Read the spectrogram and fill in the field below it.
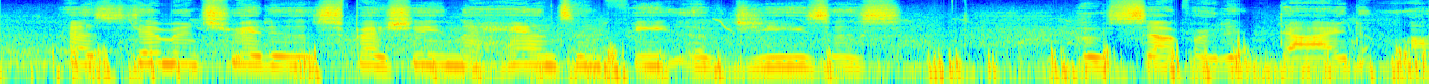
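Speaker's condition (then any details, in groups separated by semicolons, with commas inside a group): ALS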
